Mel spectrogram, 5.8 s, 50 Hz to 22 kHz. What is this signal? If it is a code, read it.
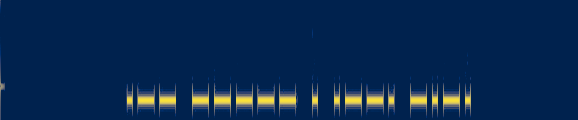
Morse code, heard as a keyed tone, about 22 wpm, 700 Hz. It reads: W0EPC
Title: K1USN SST QSO Practice - 22wpm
